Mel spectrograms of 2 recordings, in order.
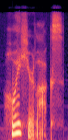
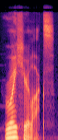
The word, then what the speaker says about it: Räucherlachs: The E in Räucher sounds like the Oi in boy. Räucherlachs. Räucherlachs.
